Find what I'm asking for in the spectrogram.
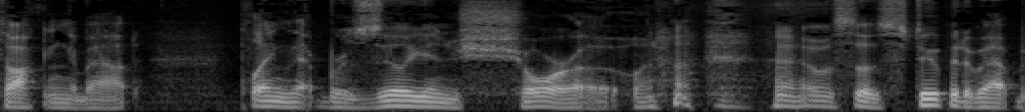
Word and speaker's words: choro: I thought it was pronounced coro because, you know, when I was in high school, there was a chorus. We pronounce it chorus.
